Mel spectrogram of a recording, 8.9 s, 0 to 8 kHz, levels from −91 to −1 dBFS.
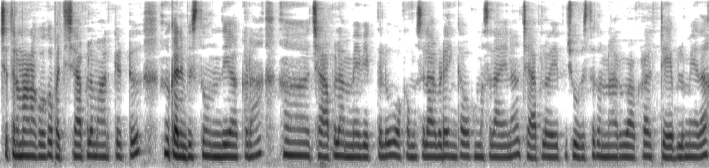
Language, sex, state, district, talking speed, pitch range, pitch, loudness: Telugu, female, Andhra Pradesh, Srikakulam, 185 wpm, 205-225 Hz, 215 Hz, -20 LUFS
